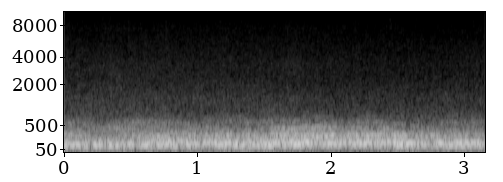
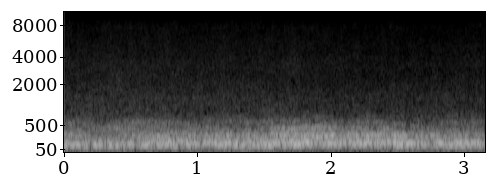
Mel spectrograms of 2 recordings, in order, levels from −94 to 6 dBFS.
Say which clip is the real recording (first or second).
first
